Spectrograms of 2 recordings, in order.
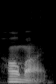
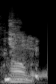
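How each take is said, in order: First: The word ends with an 'eye' sound. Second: The word ends with an 'ee' sound. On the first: The speaker calls it right. "it's Home Eye" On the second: The speaker calls it wrong. "but it's not homie"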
